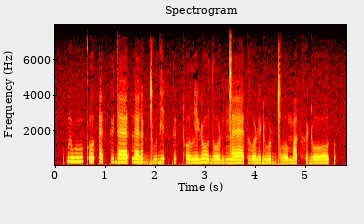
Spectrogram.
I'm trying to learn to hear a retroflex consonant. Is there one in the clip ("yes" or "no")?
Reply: yes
